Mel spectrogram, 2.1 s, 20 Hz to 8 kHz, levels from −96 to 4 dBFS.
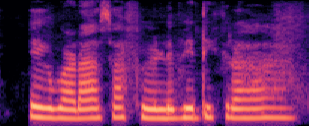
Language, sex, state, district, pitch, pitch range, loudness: Hindi, female, Chhattisgarh, Raigarh, 225 Hz, 220-235 Hz, -16 LUFS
